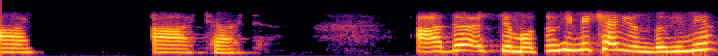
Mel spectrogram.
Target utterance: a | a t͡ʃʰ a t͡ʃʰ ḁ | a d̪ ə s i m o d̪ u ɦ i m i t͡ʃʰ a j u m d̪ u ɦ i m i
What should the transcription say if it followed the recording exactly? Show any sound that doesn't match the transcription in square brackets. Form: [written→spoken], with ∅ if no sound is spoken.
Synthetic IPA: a | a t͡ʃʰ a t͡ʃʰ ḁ | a d̪ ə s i m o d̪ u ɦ i m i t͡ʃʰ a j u [m→n] d̪ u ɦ i m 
